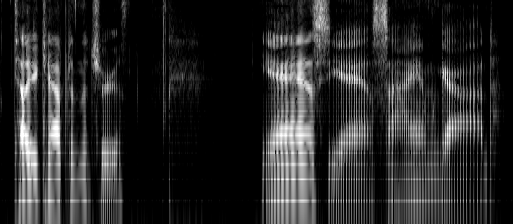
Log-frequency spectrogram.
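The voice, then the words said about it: Morgan Freeman impression. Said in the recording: “Do I sound like Morgan Freeman? ... You sound like Jimmy Stewart doing a Morgan Freeman impression. ... Yeah, it's there.”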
